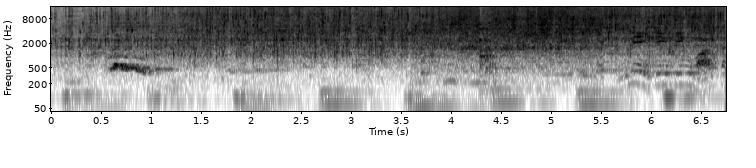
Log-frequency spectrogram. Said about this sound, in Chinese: 来把鱼煎一下。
